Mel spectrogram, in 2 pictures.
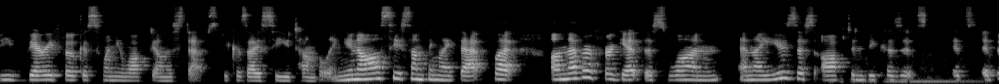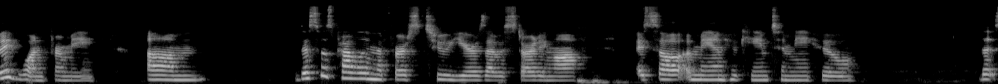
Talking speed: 190 wpm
